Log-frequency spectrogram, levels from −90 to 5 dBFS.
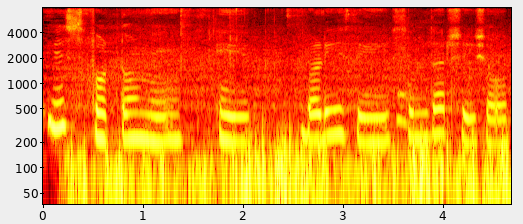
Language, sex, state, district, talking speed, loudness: Hindi, female, Haryana, Charkhi Dadri, 130 wpm, -16 LUFS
